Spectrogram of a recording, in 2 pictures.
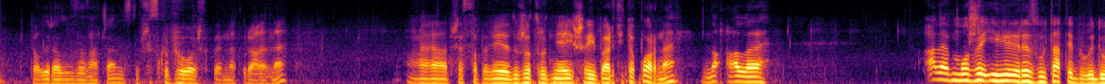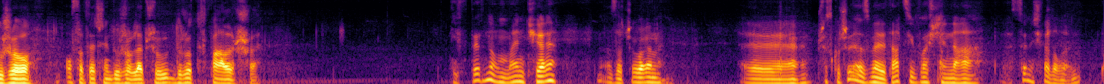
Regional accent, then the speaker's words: Lower Silesian Voivodeship, Poland; gdzie ja mieszkałem, wychowałem się w kamienicy. Kamienice na Dolnym Śląsku miały taki charakterystyczny podział okna, taki krzyż.

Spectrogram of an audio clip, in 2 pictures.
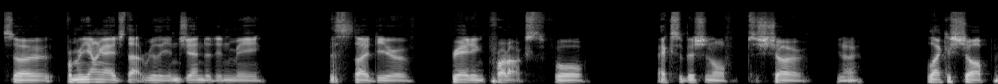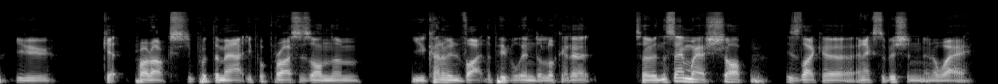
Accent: Mullaney, Queensland, Australia; now in Melbourne, Australia; So I was born in Australia, up in Queensland, in a place called Mullaney, which is about an hour north of Brisbane. It's a regional kind of town. So kind of grew up in the country.

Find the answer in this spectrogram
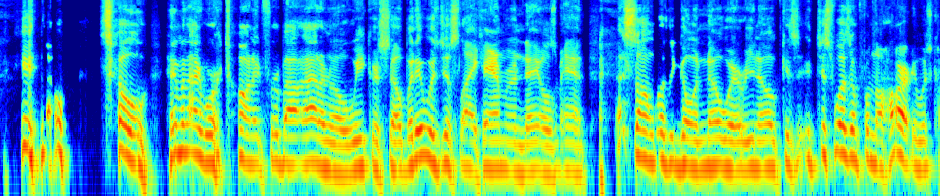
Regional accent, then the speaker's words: California, United States; And then, the band moved down to Los Angeles and, cause we're all from the San Francisco Bay Area, you know

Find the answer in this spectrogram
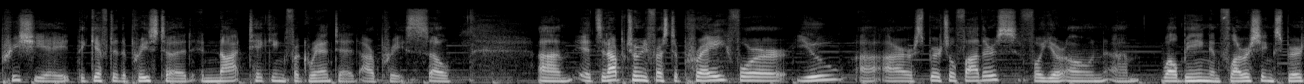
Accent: Boston, Massachusetts, United States; I grew up in Boston, and in the Archdiocese of Boston, which is huge

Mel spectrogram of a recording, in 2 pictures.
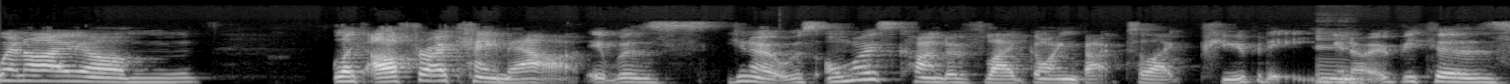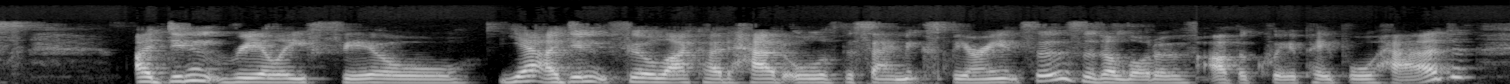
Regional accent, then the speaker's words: Perth, Western Australia, Australia; I ended up connecting with this girl from Perth. I'm actually from Perth.

